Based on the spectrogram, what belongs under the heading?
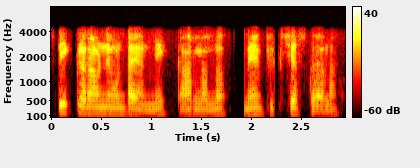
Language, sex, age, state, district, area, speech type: Telugu, male, 30-45, Andhra Pradesh, Chittoor, rural, conversation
